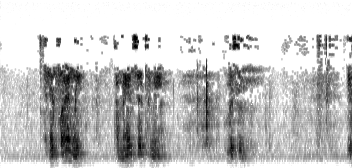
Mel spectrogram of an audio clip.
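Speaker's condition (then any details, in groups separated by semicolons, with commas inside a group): Tracheotomy; tracheotomy still in place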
